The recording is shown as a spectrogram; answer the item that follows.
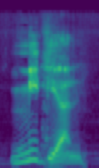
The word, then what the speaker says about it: Midian: Madian del hebreo se produce se pronuncia como median, que ya no es con ni eh latina,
